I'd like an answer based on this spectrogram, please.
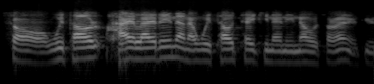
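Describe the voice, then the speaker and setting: This man talks at a moderate pace with a non-native accent. His pitch is fairly high for a man and varies in an ordinary way. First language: not English. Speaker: recent bar exam taker. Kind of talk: webinar panel discussion. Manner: halting.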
